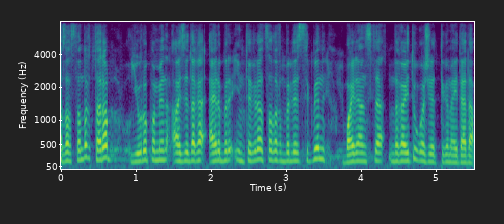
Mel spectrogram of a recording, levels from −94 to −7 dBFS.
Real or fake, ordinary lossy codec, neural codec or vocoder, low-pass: fake; none; codec, 16 kHz, 4.8 kbps, FACodec; none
